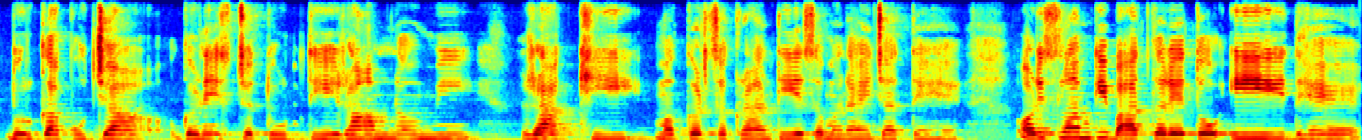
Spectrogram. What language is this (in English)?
Hindi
